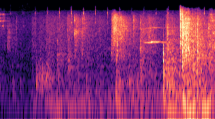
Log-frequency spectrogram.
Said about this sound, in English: A prison guard opens the door to the interview room, and Alex rejoins Robin.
